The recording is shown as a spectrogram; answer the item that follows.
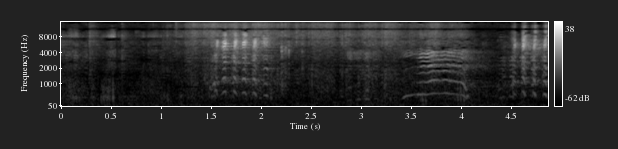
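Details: Free-range farm goats from a herd returning home on their own at dusk to be penned for the night: a short nasal bleat, then a louder, longer, wavering bleat near the end, over faint high chirping.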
